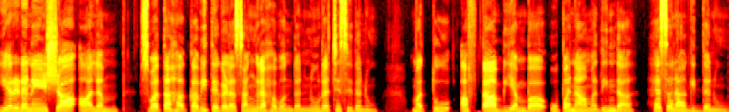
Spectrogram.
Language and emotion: Kannada, neutral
